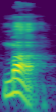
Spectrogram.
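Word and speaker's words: 吗: Now, ma, with the ko by it, just means a question. So it's neutral tone.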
